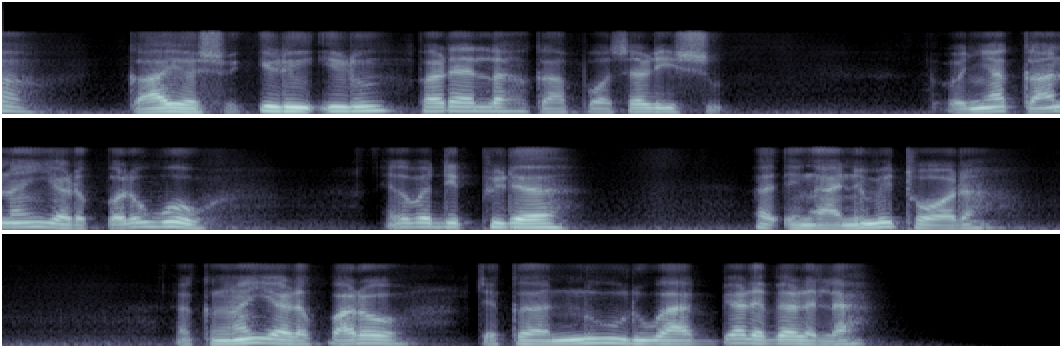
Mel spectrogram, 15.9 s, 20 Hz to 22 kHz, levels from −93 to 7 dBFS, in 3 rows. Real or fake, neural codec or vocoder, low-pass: fake; codec, 16 kHz, about 1 kbps, DyCAST, with the encoder's durations; 7.2 kHz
